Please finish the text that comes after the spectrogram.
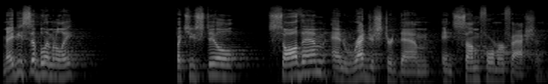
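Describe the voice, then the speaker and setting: An American man in his forties speaks from a stage as a conference presenter. His voice is fairly high and very bright, with an emphatic, enthusiastic delivery that addresses listeners directly. Long hall reverb trails his words. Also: measured pace. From Switzerland, then Oregon. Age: 40s. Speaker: conference speaker, advertising professional. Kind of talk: motivational business presentation to an audience. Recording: long echo of a large hall.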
